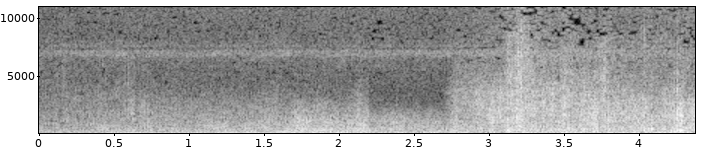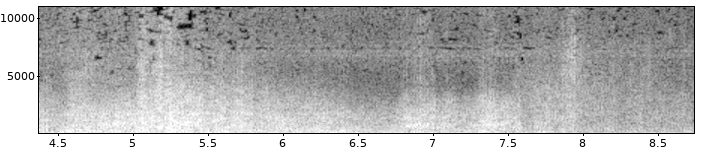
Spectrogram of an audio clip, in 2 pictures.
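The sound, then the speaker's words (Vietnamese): Thunder from lightning strikes in a storm, with bolts hitting a storehouse in a town: a loud, continuous low rumble that swells toward the middle and then eases slightly, with no voices. “ở trên trời cao, những tiếng nổ đoàng đoàng vang lên, là những tiếng sấm sét cắt ngang bầu trời.”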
